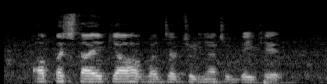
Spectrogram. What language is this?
Urdu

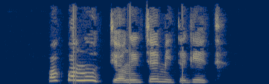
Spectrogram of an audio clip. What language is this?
Kalenjin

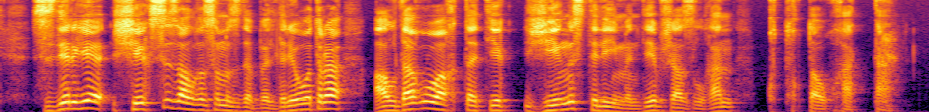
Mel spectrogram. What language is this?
Kazakh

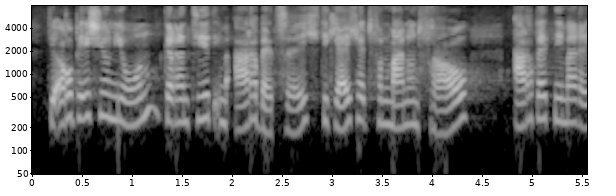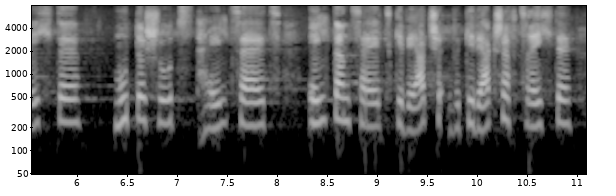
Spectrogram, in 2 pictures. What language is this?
German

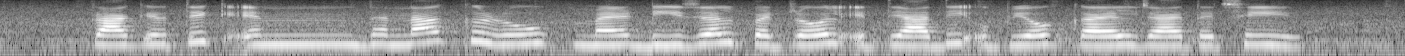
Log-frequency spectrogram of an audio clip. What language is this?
Maithili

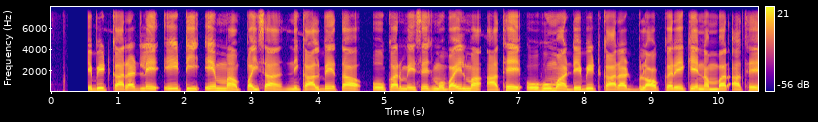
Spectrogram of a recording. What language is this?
Chhattisgarhi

